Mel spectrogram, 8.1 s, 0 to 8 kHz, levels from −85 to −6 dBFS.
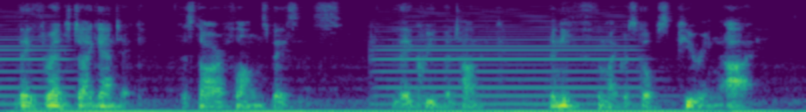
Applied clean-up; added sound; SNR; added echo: none; Bowed string instrument; 17 dB; reverberation time 0.4 s.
